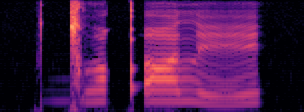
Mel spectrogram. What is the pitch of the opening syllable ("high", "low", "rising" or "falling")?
high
